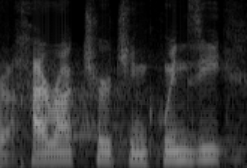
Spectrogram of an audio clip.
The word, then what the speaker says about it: Quincy: high rock church in Quincy please don't call it Quincy like with the sea locals will eat you alive its Quincy and it's Massachusetts why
